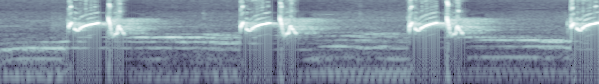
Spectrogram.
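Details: Energetic bar-winged prinia call used to provoke other prinias to respond: short bursts of clicks and a rising whistled note, three bursts in three seconds, with a soft low buzz in the gaps.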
